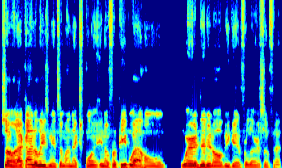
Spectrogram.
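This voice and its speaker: A man's voice: medium pitch, a little fast. A man hosting a sports interview show, asking long rambling questions with many repeated phrases and "you know" fillers. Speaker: podcast host.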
